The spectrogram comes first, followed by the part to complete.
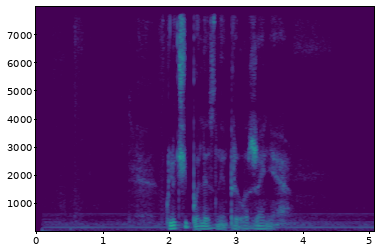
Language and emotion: Russian, neutral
